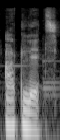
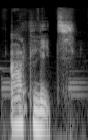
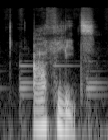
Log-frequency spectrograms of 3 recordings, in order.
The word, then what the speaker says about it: athlete: going to show you the correct way to pronounce them this is not athlet it is athlete so it sounds like this athlete this is not C it is Cash sounds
